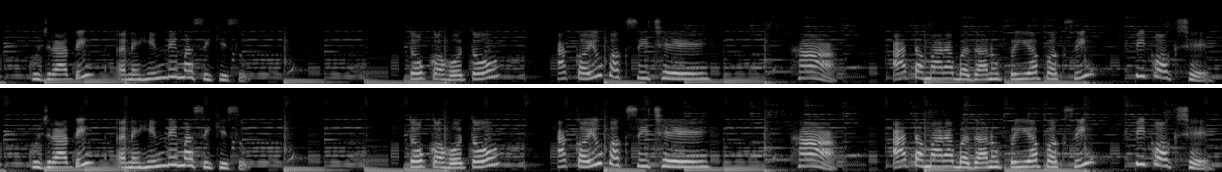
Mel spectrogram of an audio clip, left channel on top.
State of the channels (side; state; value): left; quieter; 5.5 dB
